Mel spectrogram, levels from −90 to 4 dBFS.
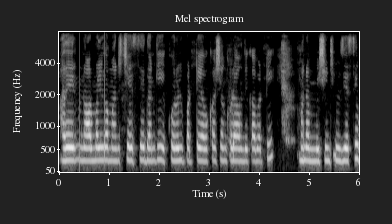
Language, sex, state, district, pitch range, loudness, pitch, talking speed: Telugu, female, Telangana, Karimnagar, 265-280 Hz, -17 LUFS, 270 Hz, 160 wpm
